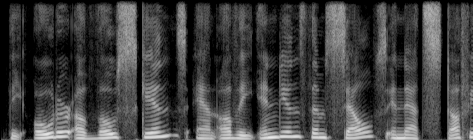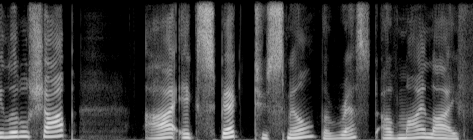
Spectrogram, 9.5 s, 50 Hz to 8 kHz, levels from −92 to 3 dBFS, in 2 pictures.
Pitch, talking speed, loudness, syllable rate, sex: 210 Hz, 150 wpm, -18 LUFS, 3.9 syllables/s, female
